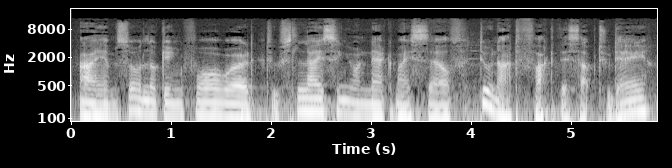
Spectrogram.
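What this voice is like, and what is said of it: Phony put-on accent. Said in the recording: “that phony accent of yours”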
